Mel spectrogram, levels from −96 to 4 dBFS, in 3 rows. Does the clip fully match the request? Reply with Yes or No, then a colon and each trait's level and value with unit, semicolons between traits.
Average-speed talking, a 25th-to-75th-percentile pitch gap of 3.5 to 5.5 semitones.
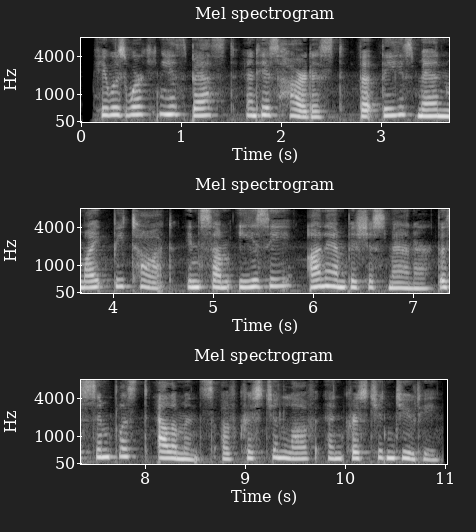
No: average, 150 wpm; average, 3.1 semitones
